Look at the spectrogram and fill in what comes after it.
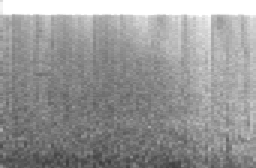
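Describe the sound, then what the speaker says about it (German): Dense, continuous gunfire rattles nonstop from the retro run-and-gun game Broforce, a loud steady barrage of shooting and booms with no pauses. "Warte, ich schieße uns mal hier den Weg frei"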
